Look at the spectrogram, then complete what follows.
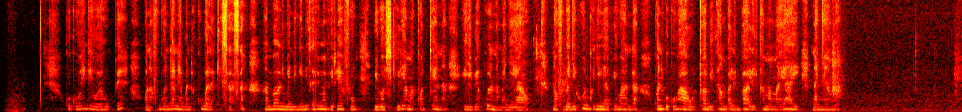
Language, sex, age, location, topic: Swahili, female, 25-35, Dar es Salaam, agriculture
